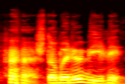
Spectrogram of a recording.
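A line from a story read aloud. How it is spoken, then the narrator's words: Laughing over phone. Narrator (Russian): рассмеялся в трубку он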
